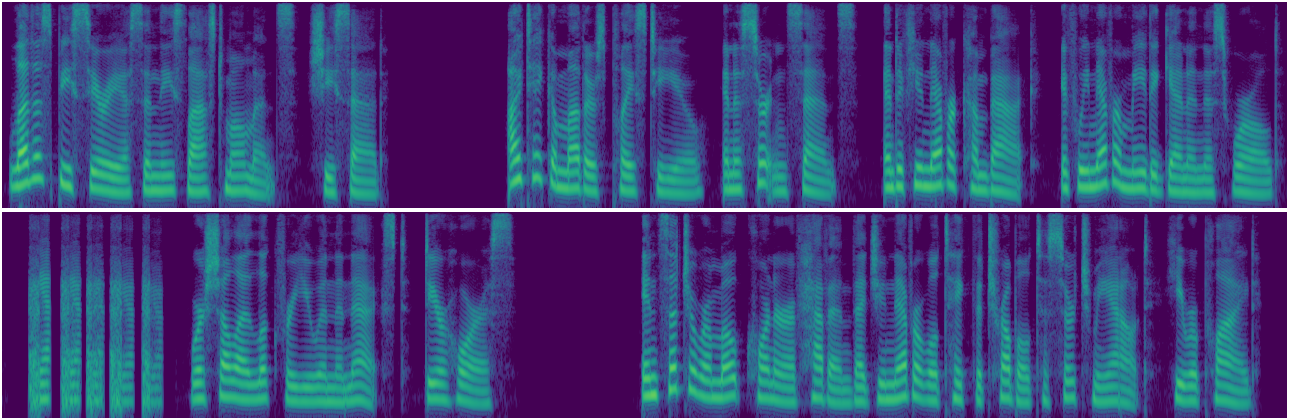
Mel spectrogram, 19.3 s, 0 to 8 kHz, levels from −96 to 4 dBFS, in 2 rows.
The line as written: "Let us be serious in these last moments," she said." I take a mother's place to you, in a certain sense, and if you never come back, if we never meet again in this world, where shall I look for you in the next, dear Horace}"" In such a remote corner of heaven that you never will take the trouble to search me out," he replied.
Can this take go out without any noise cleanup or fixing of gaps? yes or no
no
